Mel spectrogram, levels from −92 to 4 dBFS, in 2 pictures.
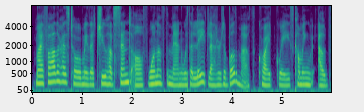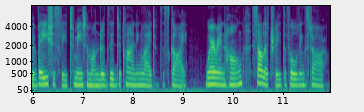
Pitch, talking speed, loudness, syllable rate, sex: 185 Hz, 205 wpm, -19 LUFS, 5.2 syllables/s, female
